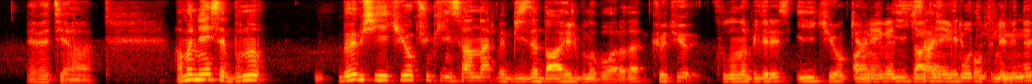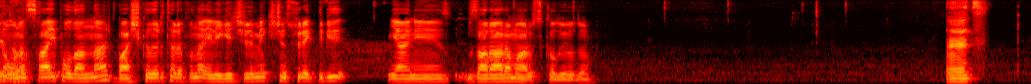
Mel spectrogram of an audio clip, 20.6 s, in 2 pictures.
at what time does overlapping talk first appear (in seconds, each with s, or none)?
8.5 s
